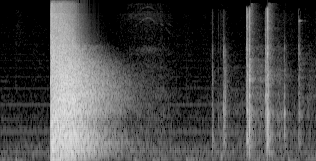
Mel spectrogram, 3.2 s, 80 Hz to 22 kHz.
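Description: A single sharp, loud rifle shot from an Izhmash CM-2 or Anschutz 1827 biathlon rifle rings out close by and decays quickly. A few light mechanical clicks and clacks follow.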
